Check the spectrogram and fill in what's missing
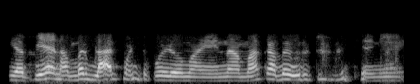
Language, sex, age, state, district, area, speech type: Tamil, female, 18-30, Tamil Nadu, Ranipet, rural, conversation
